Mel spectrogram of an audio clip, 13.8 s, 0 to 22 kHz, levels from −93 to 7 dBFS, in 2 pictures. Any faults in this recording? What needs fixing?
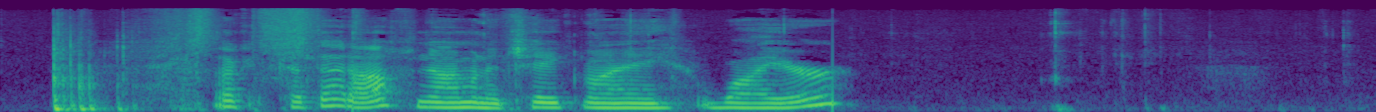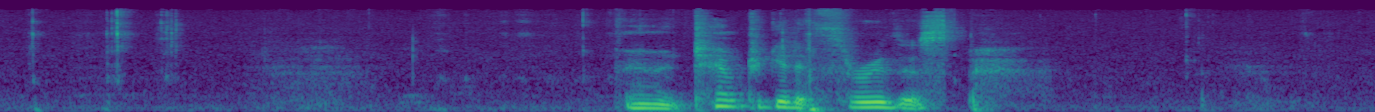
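At 1.76, 4.16, 11.6 and 12.68 s the sound jumps ahead by roughly 40 ms with no gap of silence, unlike a dropout, which leaves a silent hole. This is likely a dropped buffer (overrun). Larger capture buffers or higher input-thread priority would prevent it.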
